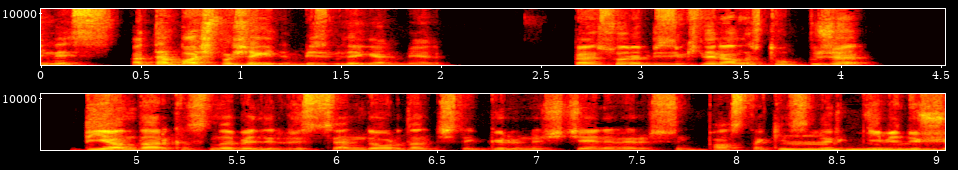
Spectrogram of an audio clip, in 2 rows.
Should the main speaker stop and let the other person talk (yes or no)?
yes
